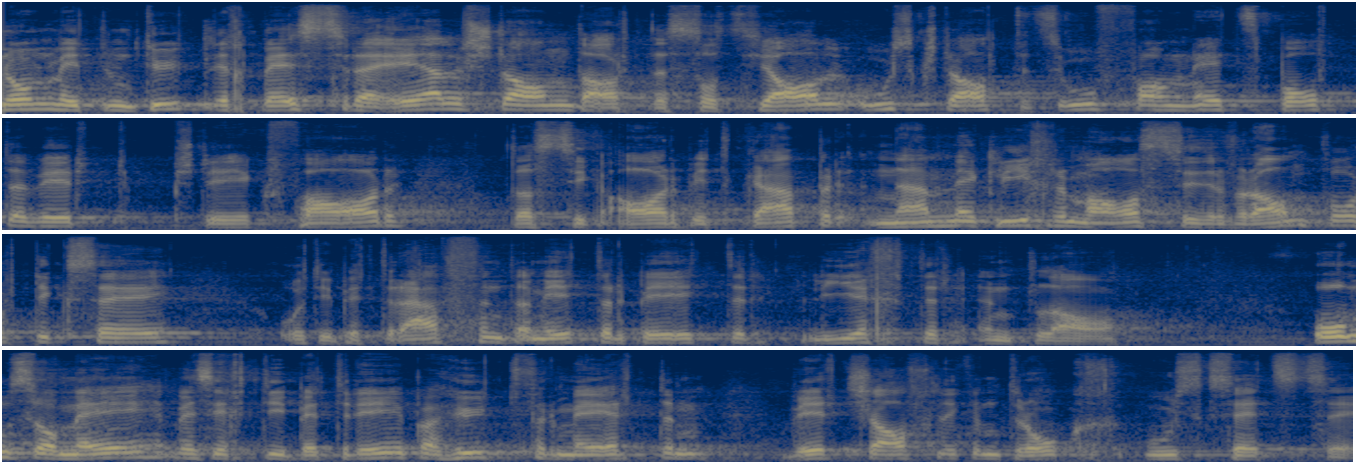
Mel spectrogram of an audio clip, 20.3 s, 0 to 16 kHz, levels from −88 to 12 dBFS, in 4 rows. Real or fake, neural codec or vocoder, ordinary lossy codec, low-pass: fake; vocoder, 44.1 kHz, 128 mel bands, Pupu-Vocoder; none; 14.4 kHz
